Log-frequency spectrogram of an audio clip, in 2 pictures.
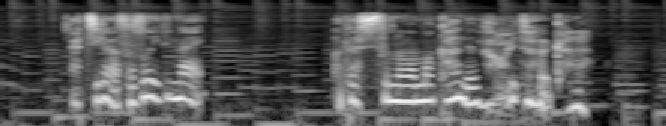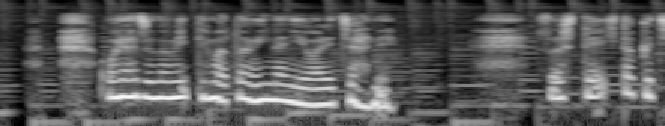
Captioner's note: laughs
